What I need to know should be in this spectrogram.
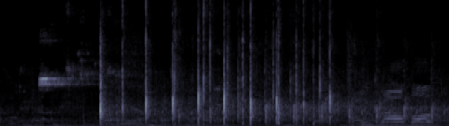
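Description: A basketball thumps as it bounces on the court.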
